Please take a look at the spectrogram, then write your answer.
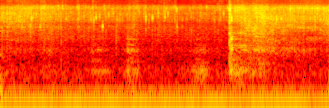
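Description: Eggplant slices frying in hot oil as they are lifted out, giving a steady close sizzle with a brief louder crackle near the end and no talking.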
